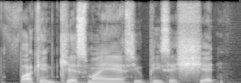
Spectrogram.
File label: cuss, male; kingpin; profanity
